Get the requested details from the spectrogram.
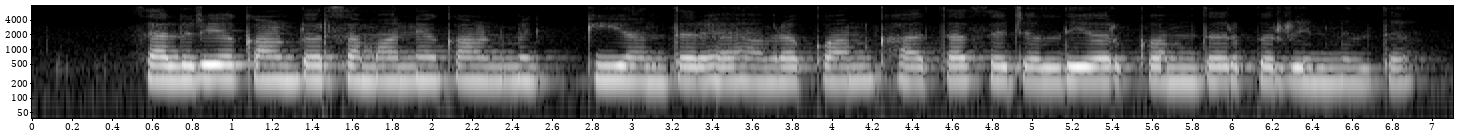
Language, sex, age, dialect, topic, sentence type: Magahi, female, 18-24, Southern, banking, question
